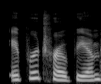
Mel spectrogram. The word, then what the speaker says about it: ipratropium: the key to Mastery ipratropium has five syllables IP like hip R like rough draft tro like Trojan like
